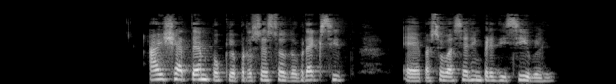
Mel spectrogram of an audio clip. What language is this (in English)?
Galician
